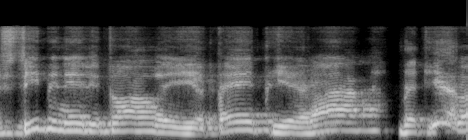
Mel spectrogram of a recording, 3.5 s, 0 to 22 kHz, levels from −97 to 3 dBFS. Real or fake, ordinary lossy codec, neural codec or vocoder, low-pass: fake; AAC, 64 kbps; codec, 44.1 kHz, 2.6 kbps, SNAC; 10.8 kHz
